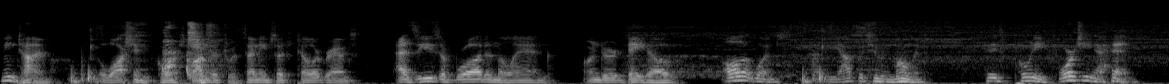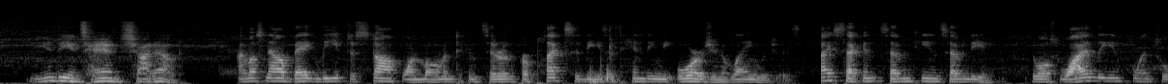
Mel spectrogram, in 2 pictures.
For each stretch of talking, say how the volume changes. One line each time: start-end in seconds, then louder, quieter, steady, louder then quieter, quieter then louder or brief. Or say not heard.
0.0-11.3 steady
11.9-23.3 steady.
